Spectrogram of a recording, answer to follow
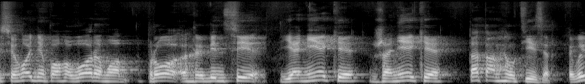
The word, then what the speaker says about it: Janeke: дивіться оцей янеки так Воно читається як янеки бо це якась італійська фірма і мене в тіктокі просто за хейтила за то що я кажу жанек але мені так зручніше але правильно казати янекі що таке Це янекі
